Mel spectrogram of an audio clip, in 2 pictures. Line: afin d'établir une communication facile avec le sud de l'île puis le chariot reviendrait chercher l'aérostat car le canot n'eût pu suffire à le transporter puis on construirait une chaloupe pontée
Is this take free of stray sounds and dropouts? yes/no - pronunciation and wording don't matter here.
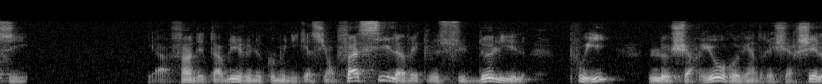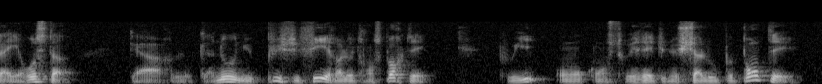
yes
